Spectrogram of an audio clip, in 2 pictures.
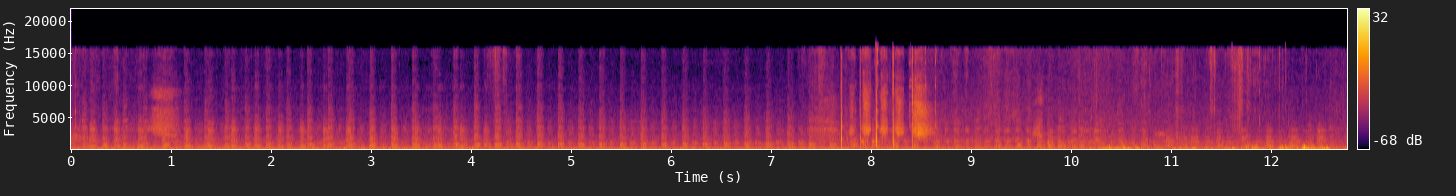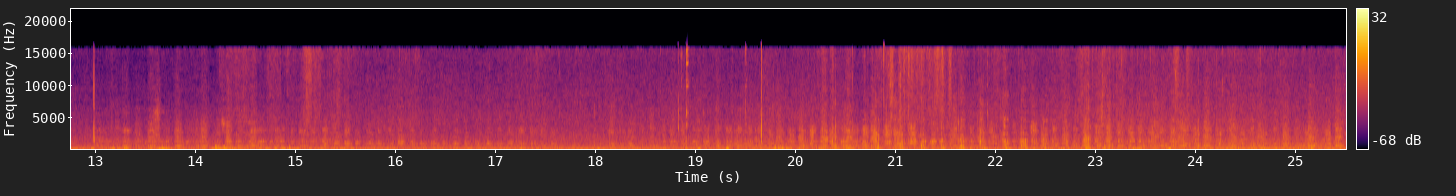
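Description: Dogs growl while tugging on a rope toy.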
